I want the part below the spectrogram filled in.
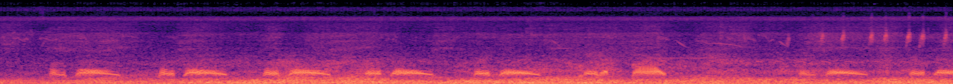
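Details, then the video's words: ['Spotted dove in the wild cooing at a decoy in a ground trap, repeated low paired coos about one per second over loud low rumble, with faint high clicking near the end.'] "Bẫy cu gáy mồi đất. Kèo đấu quá hấp dẫn, bổi gù quá tốt."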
